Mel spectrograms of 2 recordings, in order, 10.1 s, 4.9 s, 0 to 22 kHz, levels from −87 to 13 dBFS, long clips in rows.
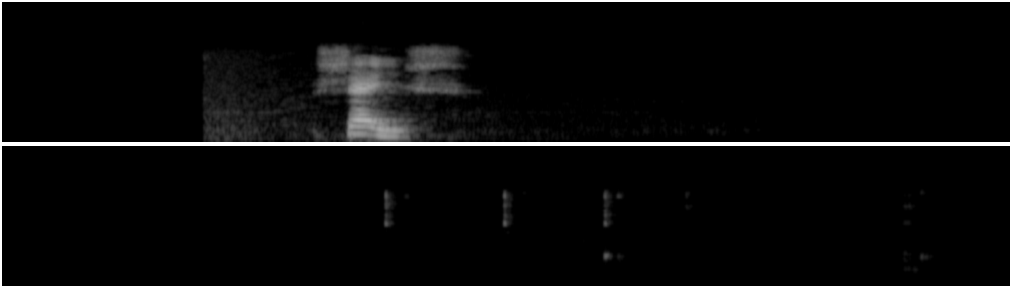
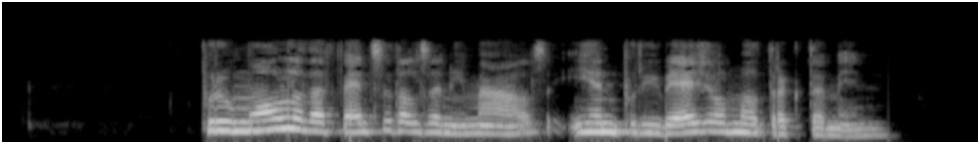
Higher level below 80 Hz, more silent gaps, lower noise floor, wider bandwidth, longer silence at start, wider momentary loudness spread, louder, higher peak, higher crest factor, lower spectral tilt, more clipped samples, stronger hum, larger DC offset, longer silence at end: second, -86 dBFS vs -62 dBFS; neither; about the same, -84 dBFS vs -83 dBFS; second, 7.2 kHz vs 8.2 kHz; first, 1.6 s vs 1 s; first, 19 LU vs 11 LU; second, -28 LUFS vs -18 LUFS; second, -8 dBFS vs -2 dBFS; first, 32 dB vs 16 dB; second, -3 dB/octave vs -5.5 dB/octave; neither; neither; neither; first, 7.8 s vs 0.45 s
